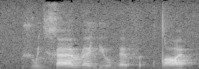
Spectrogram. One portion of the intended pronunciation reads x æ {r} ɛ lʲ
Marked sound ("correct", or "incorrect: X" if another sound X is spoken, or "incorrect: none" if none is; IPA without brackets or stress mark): incorrect: ɹ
